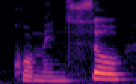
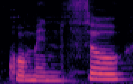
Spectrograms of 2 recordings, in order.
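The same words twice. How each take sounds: First: The z is said as a plain s. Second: The z is said with the tongue between teeth. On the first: This is the pronunciation of the Americas. "Vai ter o mesmo som do S" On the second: This is the pronunciation of Spain. "Vai ser sempre esse som com a língua entre os dentes"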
